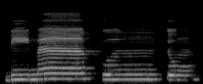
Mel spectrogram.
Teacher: Bima kuntum. Jadi ma tu panjangnya 2, kung juga dengung 2.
